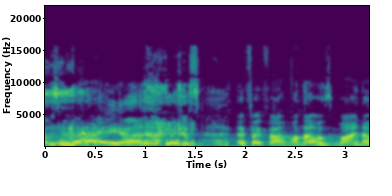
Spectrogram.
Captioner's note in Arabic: كلاهما يضحك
